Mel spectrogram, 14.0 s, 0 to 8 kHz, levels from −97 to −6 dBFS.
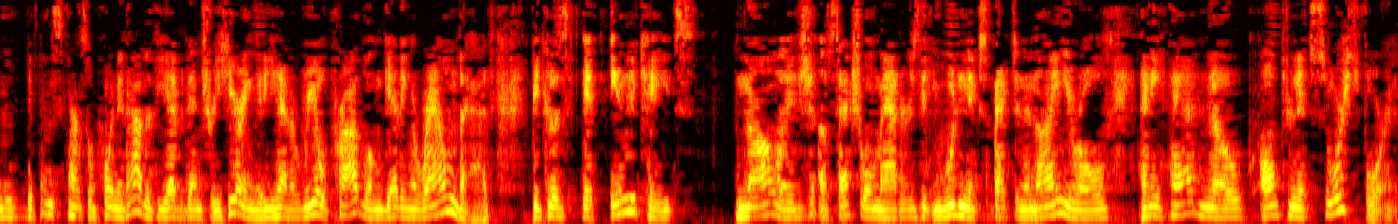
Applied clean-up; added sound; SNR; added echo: neural mask model DeepFilterNet 3.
